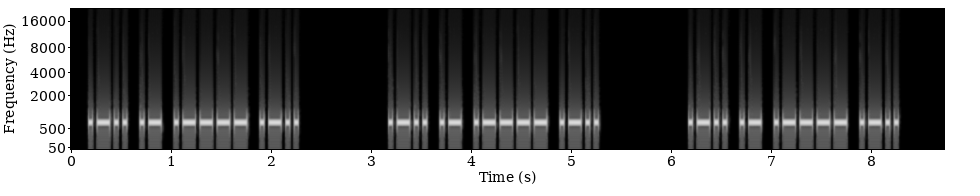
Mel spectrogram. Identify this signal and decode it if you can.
Morse code, heard as a keyed tone, about 28 wpm, 700 Hz. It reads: LA1L LA1L LA1L
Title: DXCC-100 Call Signs - 4 Characters - Repeated 3x - 28wpm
